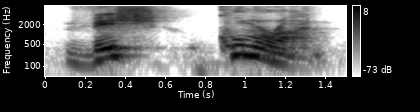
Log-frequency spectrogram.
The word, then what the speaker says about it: Vish Kumaran: I'm back with Vish Kumaran. I pronounced it right?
